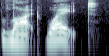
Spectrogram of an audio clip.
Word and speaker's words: lightweight: the spelling it's pronounced lightweight it has lots of silent letters listen for some important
